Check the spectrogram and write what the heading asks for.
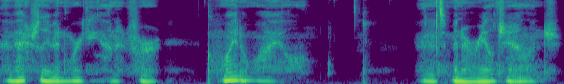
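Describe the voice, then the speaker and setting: A performer voicing a friendly witch bookseller in a soft-spoken ASMR roleplay, gentle, unhurried and lightly wry in a breathy near-whisper. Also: mid-range voice, fairly even intonation, no echo. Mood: gentle, persuasive.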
